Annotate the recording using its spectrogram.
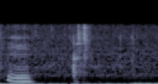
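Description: A wooden door opens.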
